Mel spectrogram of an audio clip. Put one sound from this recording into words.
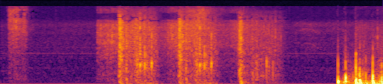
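Leaves rustle and crunch as they are broken.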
